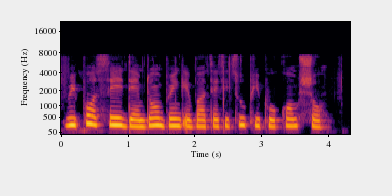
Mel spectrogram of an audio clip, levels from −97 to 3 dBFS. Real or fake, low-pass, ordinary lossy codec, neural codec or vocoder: real; 7.2 kHz; none; none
